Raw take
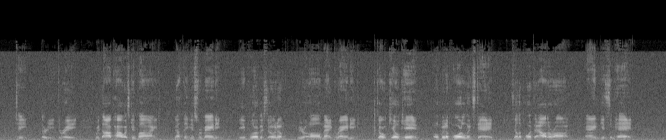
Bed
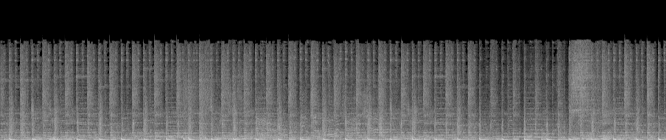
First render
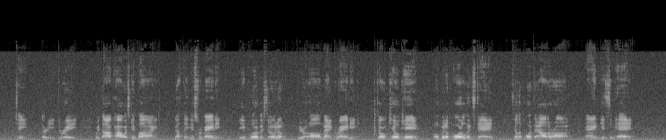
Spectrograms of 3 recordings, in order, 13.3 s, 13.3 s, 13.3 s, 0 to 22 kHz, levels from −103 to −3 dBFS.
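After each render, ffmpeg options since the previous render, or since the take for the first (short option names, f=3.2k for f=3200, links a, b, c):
-af "afftdn=nr=6:nf=-47"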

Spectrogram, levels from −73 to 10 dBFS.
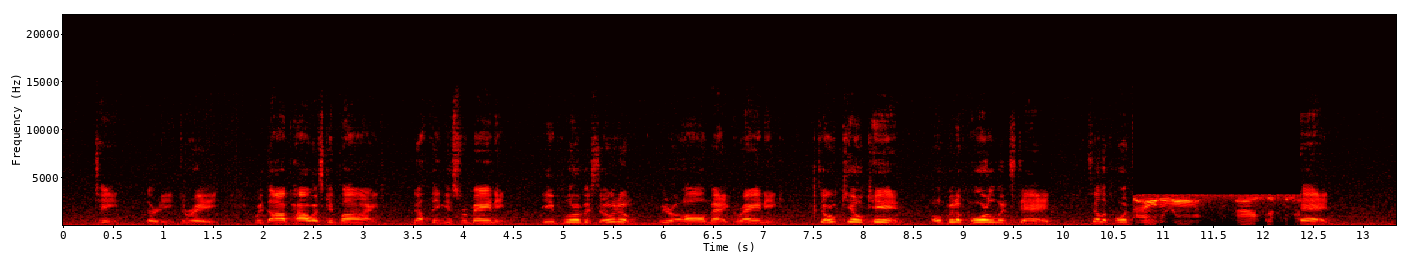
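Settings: -filter_complex "[0:a]asettb=1/sr,asplit=3[a][b][c];[a]atrim=end=1.204[d];[b]atrim=start=1.2:end=1.8,asetpts=PTS-STARTPTS,afade=t=in:d=0.004:c=qsin,afade=t=out:st=0.596:d=0.004:c=qsin,aeval=exprs='val(0)*gte(abs(val(0)),0.00398)':c=same[e];[c]atrim=start=1.796[f];[d][e]acrossfade=d=0.004:c1=hsin:c2=qsin[g];[g][f]acrossfade=d=0.004:c1=qsin:c2=hsin,asettb=1/sr,asplit=3[h][i][j];[h]atrim=end=9.274[k];[i]atrim=start=9.27:end=9.87,asetpts=PTS-STARTPTS,afade=t=in:d=0.004:c=qsin,afade=t=out:st=0.596:d=0.004:c=qsin,highshelf=f=8.5k:g=-11[l];[j]atrim=start=9.866[m];[k][l]acrossfade=d=0.004:c1=hsin:c2=qsin[n];[n][m]acrossfade=d=0.004:c1=qsin:c2=hsin,asettb=1/sr,asplit=3[o][p][q];[o]atrim=end=10.684[r];[p]atrim=start=10.68:end=12.36,asetpts=PTS-STARTPTS,afade=t=in:d=0.004:c=qsin,afade=t=out:st=1.676:d=0.004:c=qsin,lowpass=f=2.7k:t=q:w=0.5098,lowpass=f=2.7k:t=q:w=0.6013,lowpass=f=2.7k:t=q:w=0.9,lowpass=f=2.7k:t=q:w=2.563,afreqshift=-3200[s];[q]atrim=start=12.356[t];[r][s]acrossfade=d=0.004:c1=hsin:c2=qsin[u];[u][t]acrossfade=d=0.004:c1=qsin:c2=hsin"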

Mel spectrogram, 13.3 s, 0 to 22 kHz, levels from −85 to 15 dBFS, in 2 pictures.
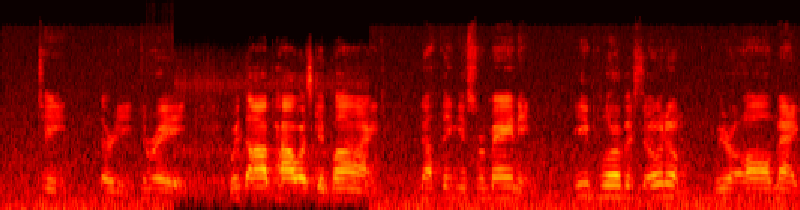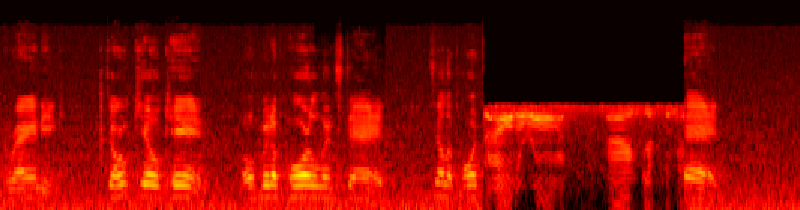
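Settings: -filter_complex "[0:a]asettb=1/sr,asplit=3[a][b][c];[a]atrim=end=1.444[d];[b]atrim=start=1.44:end=3.07,asetpts=PTS-STARTPTS,afade=t=in:d=0.004:c=qsin,afade=t=out:st=1.626:d=0.004:c=qsin,highpass=220,equalizer=f=300:t=q:w=4:g=4,equalizer=f=440:t=q:w=4:g=8,equalizer=f=1.2k:t=q:w=4:g=6,equalizer=f=4.9k:t=q:w=4:g=10,lowpass=f=8.5k:w=0.5412,lowpass=f=8.5k:w=1.3066[e];[c]atrim=start=3.066[f];[d][e]acrossfade=d=0.004:c1=hsin:c2=qsin[g];[g][f]acrossfade=d=0.004:c1=qsin:c2=hsin"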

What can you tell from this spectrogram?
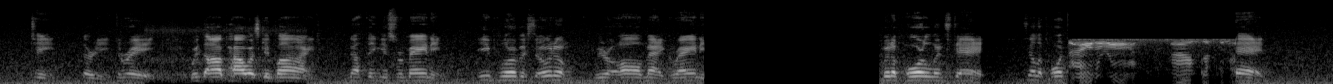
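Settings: -filter_complex "[0:a]asplit=4[a][b][c][d];[a]atrim=end=7.04,asetpts=PTS-STARTPTS,afade=t=out:st=7.036:d=0.004:c=hsin[e];[b]atrim=start=7.04:end=8.79,asetpts=PTS-STARTPTS,volume=0[f];[c]atrim=start=8.79:end=9.81,asetpts=PTS-STARTPTS,afade=t=in:d=0.004:c=hsin,afade=t=out:st=1.016:d=0.004:c=hsin:silence=0.133352[g];[d]atrim=start=9.81,asetpts=PTS-STARTPTS,afade=t=in:d=0.74:silence=0.133352[h];[e][f][g][h]concat=n=4:v=0:a=1"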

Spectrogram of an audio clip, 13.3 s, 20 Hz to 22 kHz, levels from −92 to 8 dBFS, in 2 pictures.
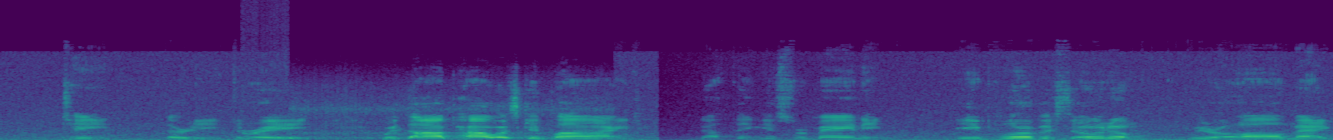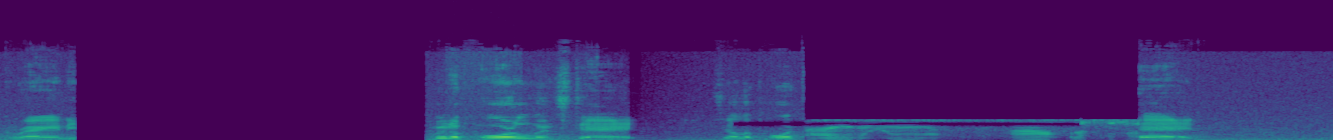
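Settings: -filter_complex "[0:a]asettb=1/sr,asplit=3[a][b][c];[a]atrim=end=8.894[d];[b]atrim=start=8.89:end=9.66,asetpts=PTS-STARTPTS,afade=t=in:d=0.004:c=qsin,afade=t=out:st=0.766:d=0.004:c=qsin,highshelf=f=6.5k:g=10.5[e];[c]atrim=start=9.656[f];[d][e]acrossfade=d=0.004:c1=hsin:c2=qsin[g];[g][f]acrossfade=d=0.004:c1=qsin:c2=hsin,asettb=1/sr,asplit=3[h][i][j];[h]atrim=end=10.324[k];[i]atrim=start=10.32:end=12.07,asetpts=PTS-STARTPTS,afade=t=in:d=0.004:c=qsin,afade=t=out:st=1.746:d=0.004:c=qsin,asuperstop=centerf=2600:order=8:qfactor=2.2[l];[j]atrim=start=12.066[m];[k][l]acrossfade=d=0.004:c1=hsin:c2=qsin[n];[n][m]acrossfade=d=0.004:c1=qsin:c2=hsin,asplit=2[o][p];[o]atrim=end=3.29,asetpts=PTS-STARTPTS,afade=t=out:st=3.286:d=0.004:c=hsin:silence=0.141254[q];[p]atrim=start=3.29,asetpts=PTS-STARTPTS,afade=t=in:d=1.76:silence=0.141254[r];[q][r]concat=n=2:v=0:a=1"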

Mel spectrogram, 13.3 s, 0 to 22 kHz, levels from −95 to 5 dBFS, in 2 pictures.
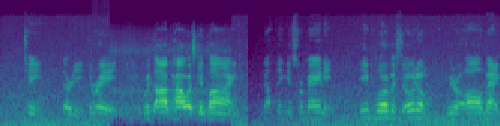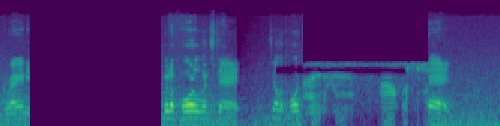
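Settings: -af "highshelf=f=3k:g=-8.5"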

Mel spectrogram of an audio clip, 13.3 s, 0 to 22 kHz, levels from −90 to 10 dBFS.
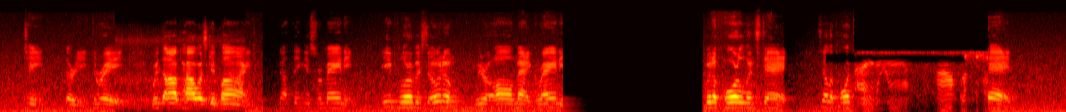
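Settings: -af "bandreject=f=67.89:t=h:w=4,bandreject=f=135.78:t=h:w=4,bandreject=f=203.67:t=h:w=4,bandreject=f=271.56:t=h:w=4,bandreject=f=339.45:t=h:w=4,bandreject=f=407.34:t=h:w=4,bandreject=f=475.23:t=h:w=4,bandreject=f=543.12:t=h:w=4"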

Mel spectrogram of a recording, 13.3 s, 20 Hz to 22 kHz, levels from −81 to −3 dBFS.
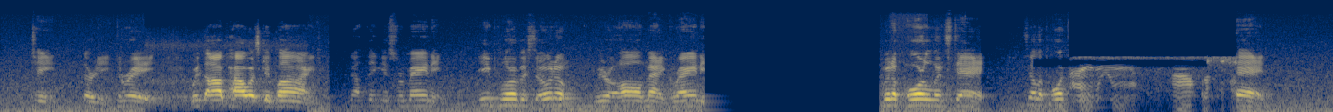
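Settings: -af "volume=8.5dB"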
